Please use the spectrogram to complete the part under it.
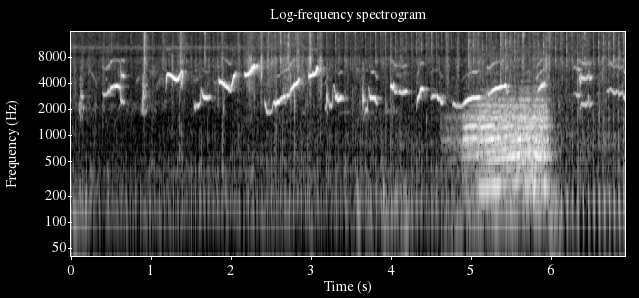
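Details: Tame cows roaming for food in the morning; a single rough moo near the end after steady chirping birds and a low rhythmic background pulse.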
